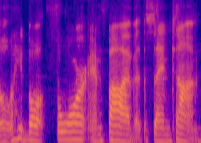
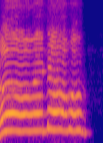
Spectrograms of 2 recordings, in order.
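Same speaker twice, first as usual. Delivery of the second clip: put-on wrestling announcer voice, higher and louder; 8 dB louder than usual. Chatting about wrestling commentators, doing a Vince McMahon impression. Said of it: "That's my Vince McMahon impression".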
